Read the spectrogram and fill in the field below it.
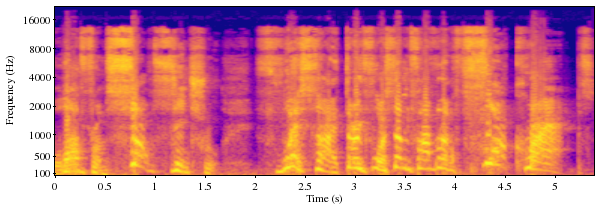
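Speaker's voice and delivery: put-on loud, fast, rising, rattled-off, intimidating anger. Retelling a man who got angry on hearing they're from Minnesota: retelling an angry threat. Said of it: "Angry, like intimidating".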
